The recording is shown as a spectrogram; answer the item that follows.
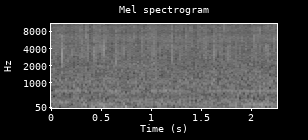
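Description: Steady rain falling on a swimming pool and its paved deck: a constant hiss with scattered ticks of single drops.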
